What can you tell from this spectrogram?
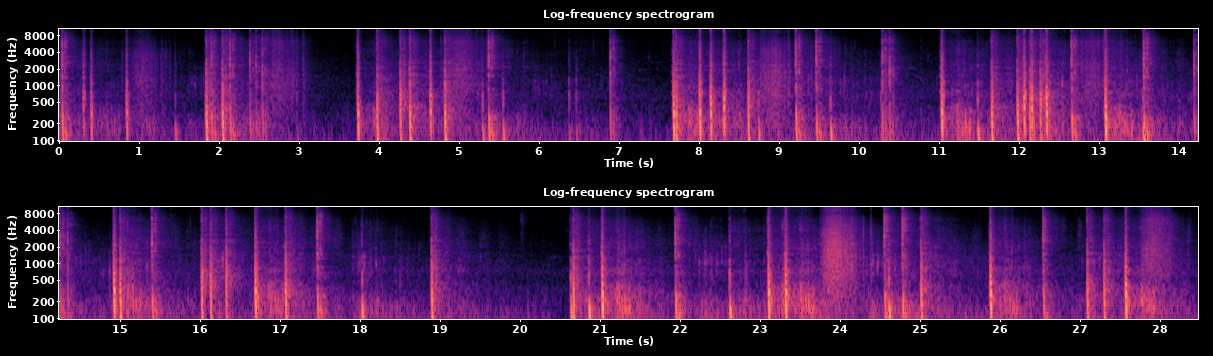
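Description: Aerial fireworks bursting in a dense finale barrage: rapid sharp booms one after another, with crackle between them. There are brief lulls a few times.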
